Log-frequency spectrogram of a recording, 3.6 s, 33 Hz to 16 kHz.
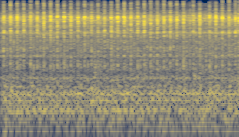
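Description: A 2 hp Spirit outboard motor runs steadily after a carburetor cleaning, a loud, continuous, rapid engine chatter with an even rhythm and no talking.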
